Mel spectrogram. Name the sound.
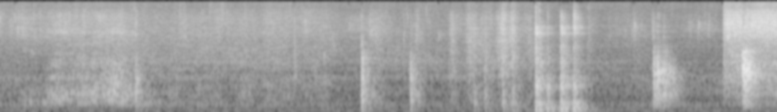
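white wine reducing in a pan, sizzling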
